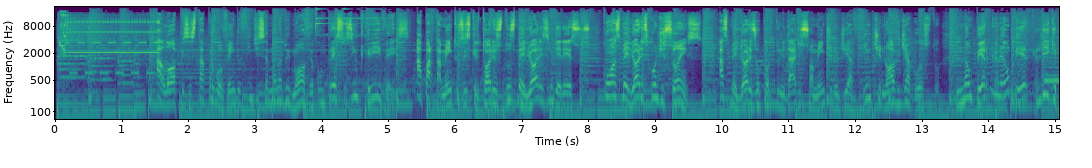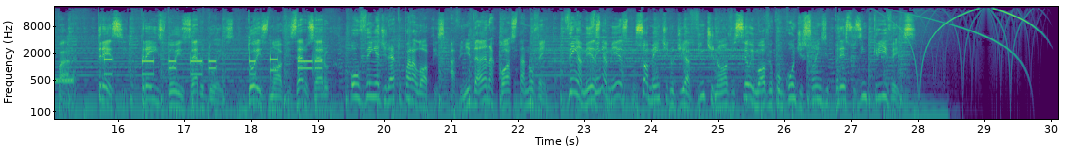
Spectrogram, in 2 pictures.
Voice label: portuguese brazilian commercial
